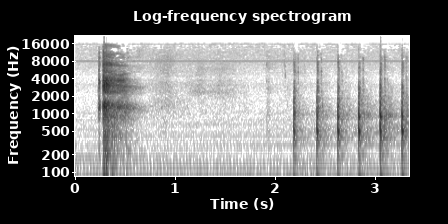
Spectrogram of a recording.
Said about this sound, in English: The door's being shut.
